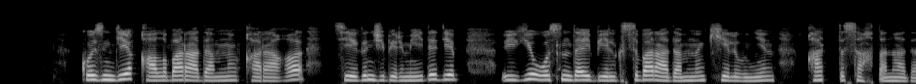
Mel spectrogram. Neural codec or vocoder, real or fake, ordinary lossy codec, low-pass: codec, 16 kHz, 16 kbps, FunCodec, trained on LibriTTS, 50 frames a second; fake; none; none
